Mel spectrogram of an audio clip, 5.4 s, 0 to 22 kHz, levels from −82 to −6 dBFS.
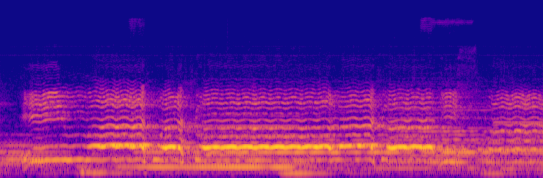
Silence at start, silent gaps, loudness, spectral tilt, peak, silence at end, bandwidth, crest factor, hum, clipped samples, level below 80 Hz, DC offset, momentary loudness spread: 0 s; none; -21 LUFS; -7 dB/octave; -8 dBFS; 0 s; 6 kHz; 12 dB; none; under 0.1%; -50 dBFS; under 0.1%; 11 LU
